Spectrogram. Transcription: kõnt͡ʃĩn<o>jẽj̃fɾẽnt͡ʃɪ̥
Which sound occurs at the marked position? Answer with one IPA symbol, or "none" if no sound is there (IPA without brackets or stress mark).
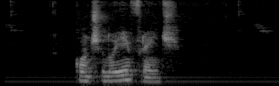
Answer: u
